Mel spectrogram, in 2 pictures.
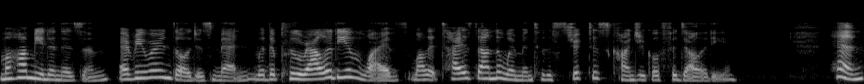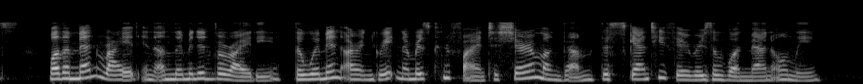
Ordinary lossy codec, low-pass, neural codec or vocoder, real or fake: MP3, 48 kbps; 7.2 kHz; none; real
